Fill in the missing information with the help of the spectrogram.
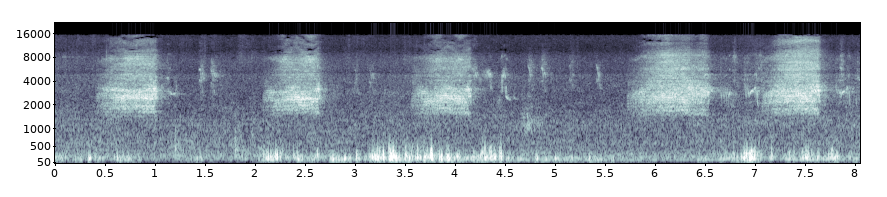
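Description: Mynah bird giving five harsh, raspy calls, each about half a second long and spaced one to two seconds apart.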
